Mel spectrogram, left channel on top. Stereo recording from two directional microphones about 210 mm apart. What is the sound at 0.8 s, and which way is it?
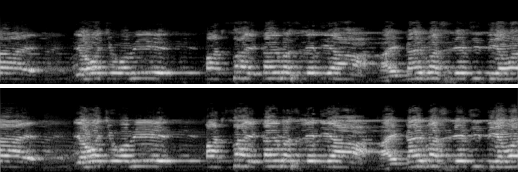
A man's voice, 55° left (ahead or behind).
